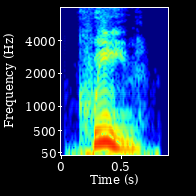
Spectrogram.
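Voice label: "queen", American English; gcompris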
